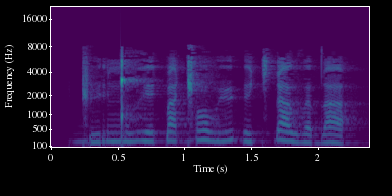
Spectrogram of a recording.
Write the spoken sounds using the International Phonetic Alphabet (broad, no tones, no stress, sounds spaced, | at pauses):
ɡ͡ǁ y r ŋ͡ǃ u ɣ e k͡p a ɡ͡ǁ ɔ β y | ɪ c ɗ a u̯ ð ɐ d̪ a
